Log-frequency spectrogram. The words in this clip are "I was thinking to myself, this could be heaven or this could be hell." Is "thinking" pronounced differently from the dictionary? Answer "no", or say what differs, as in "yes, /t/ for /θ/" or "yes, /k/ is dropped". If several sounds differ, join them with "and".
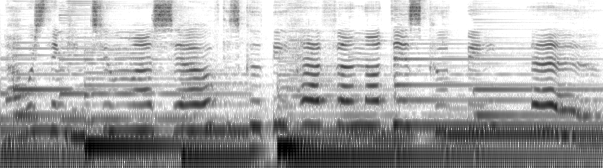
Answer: no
